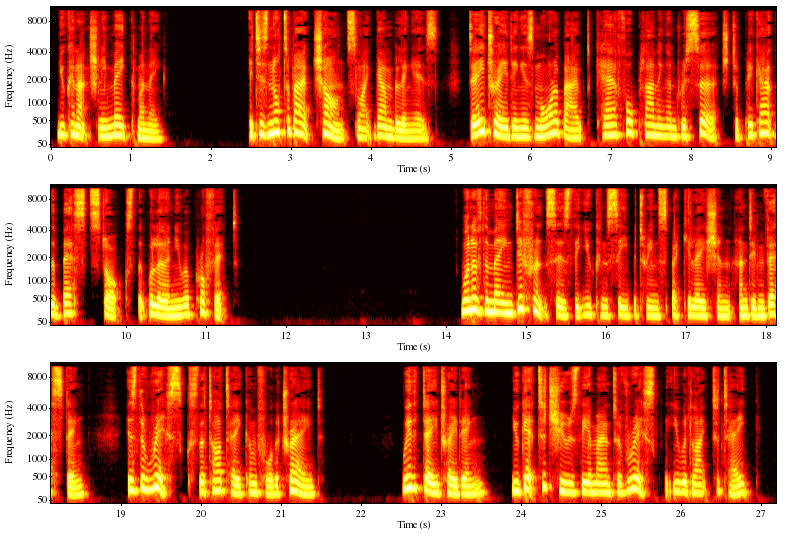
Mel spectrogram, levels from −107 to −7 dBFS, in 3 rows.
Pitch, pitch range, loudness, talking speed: 170 Hz, 145-200 Hz, -22 LUFS, 160 wpm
